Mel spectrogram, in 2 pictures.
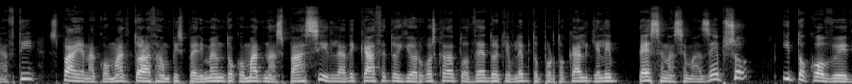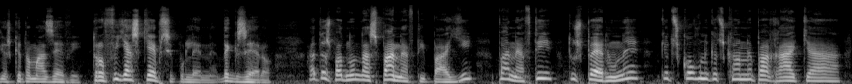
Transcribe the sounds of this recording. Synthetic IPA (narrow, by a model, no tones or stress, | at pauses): ɐft̪ispɐienɐko̞mɐt̪i̥t̪o̞ɾɐθɐmupispe̞ɾime̞nunt̪o̞ko̞mɐt̪inɐspɐsiðilɐðikɐθe̞t̪eo̞ʝeo̞ɾɣo̞skɐt̪ɐpot̪oðe̞nd̪ɾo̞ce̞vle̞pit̪opo̞ɾt̪o̞kɐlice̞le̞ipe̞senɐse̞mɐze̞pso̞ | it̪o̞ko̞vio̞iðjo̞sce̞t̪o̞mɐze̞vit̪ɾo̞fiʝɐsce̞psipule̞̰ne̞ðe̞ɡze̞ɾo̞̰ | ɐt̪elospɐnd̪onot̪ɐnspɐne̞ɐft̪ipɐʝi | pɐneɐft̪it̪uspe̞ɾnune̞ce̞t̪u̥sko̞vunecet̪u̥skɐnune̞pɐɣɐcɐ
